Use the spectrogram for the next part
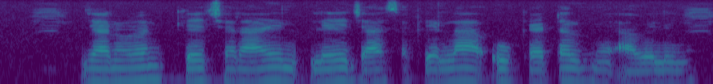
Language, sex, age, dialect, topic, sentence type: Bhojpuri, male, 18-24, Western, agriculture, statement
